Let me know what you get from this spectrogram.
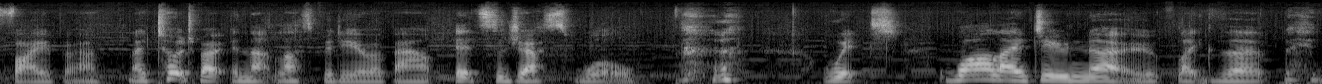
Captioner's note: laughs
